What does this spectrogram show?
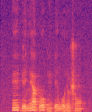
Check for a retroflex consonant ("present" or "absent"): present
